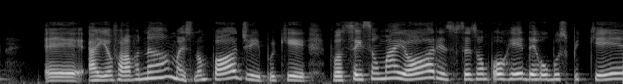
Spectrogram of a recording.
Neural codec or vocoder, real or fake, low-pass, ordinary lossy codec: codec, 16 kHz, 2 kbps, X-Codec, WavLM features, trained on Multilingual LibriSpeech; fake; none; none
